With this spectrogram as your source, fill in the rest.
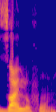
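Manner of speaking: "xylophone" starting with a clear z sound. Shown as a demonstration. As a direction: open "xylophone" with z, not ks. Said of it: "हम इसको xylophone नहीं पढ़ेंगे". ("xylophone" ज की आवाज़ से)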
